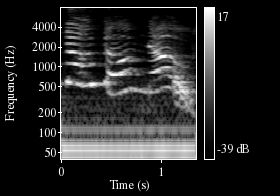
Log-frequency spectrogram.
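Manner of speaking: very high squeaky no, no, no; wolves refusing. Acted. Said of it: "said the three little wolves".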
